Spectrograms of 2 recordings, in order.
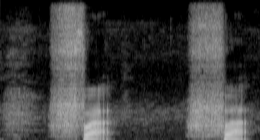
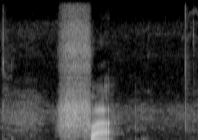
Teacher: Asyafatain dibagi menjadi dua jenis, yaitu huruf fa, fa. Keluarnya berasal dari bibir bawah yang bersinggungan dengan ujung gigi seri atas.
